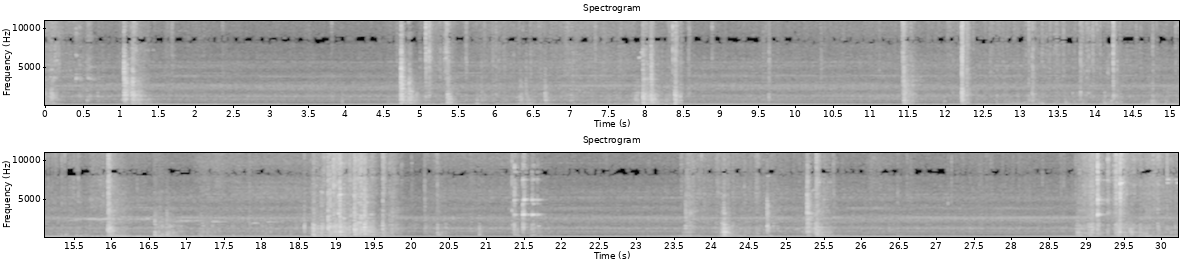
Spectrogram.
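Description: Diesel engine of a Mack rear-loader garbage truck idling steadily, with irregular clatters and knocks as recyclables are tipped from carts into the rear hopper. A longer rattling spill comes about two-thirds of the way through.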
